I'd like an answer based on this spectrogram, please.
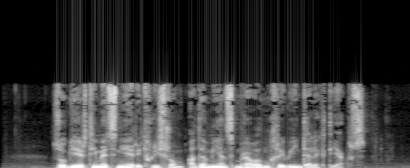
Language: Georgian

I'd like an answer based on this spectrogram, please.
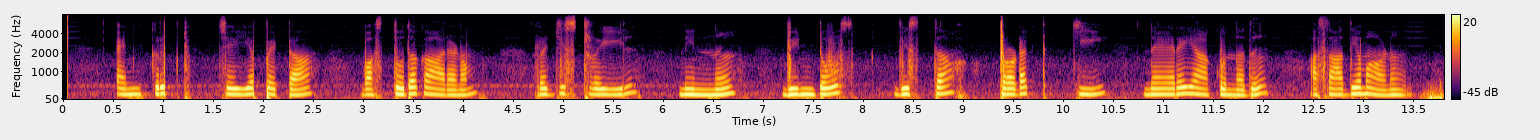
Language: Malayalam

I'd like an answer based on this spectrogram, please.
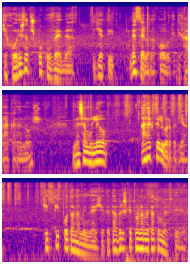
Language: Greek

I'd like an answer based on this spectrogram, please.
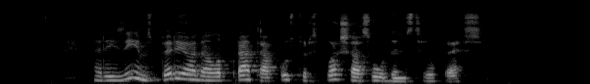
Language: Latvian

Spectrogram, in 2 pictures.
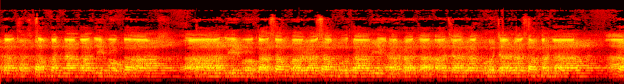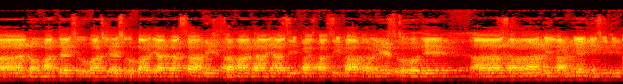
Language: Arabic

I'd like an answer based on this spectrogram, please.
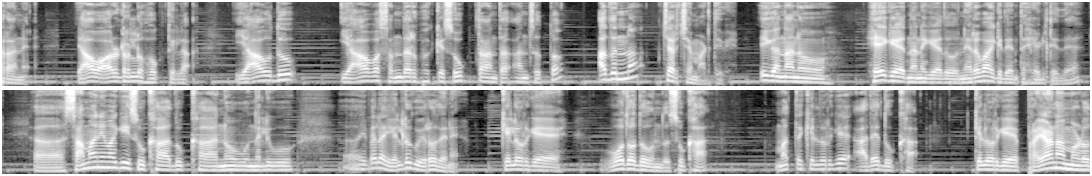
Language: Kannada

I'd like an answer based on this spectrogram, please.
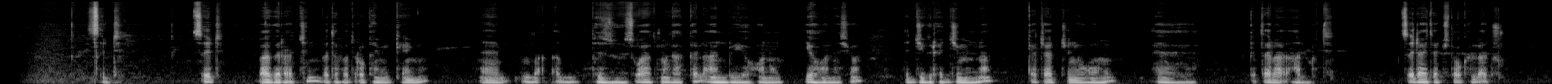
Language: Amharic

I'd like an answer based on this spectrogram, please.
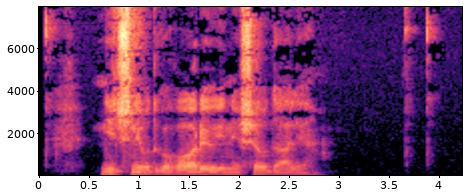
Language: Slovenian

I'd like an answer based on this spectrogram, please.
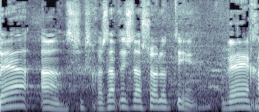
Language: Hebrew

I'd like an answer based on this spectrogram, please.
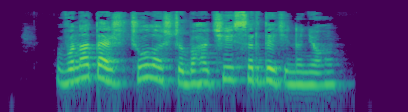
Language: Ukrainian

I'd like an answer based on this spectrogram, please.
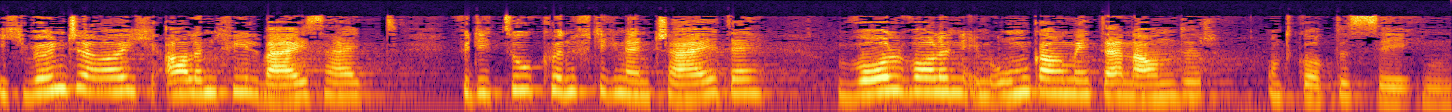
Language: Swiss German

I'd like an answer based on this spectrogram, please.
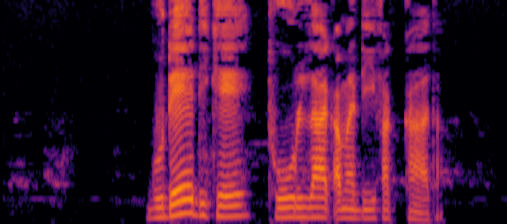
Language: Oromo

